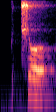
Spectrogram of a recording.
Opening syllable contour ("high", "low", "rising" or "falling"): low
